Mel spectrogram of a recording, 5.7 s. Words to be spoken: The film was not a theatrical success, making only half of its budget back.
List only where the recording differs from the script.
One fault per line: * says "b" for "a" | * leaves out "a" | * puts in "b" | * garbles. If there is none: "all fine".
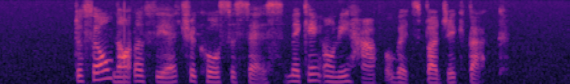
* leaves out "was"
